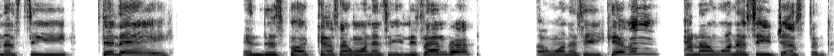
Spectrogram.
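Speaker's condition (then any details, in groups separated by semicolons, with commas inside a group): Cerebral palsy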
